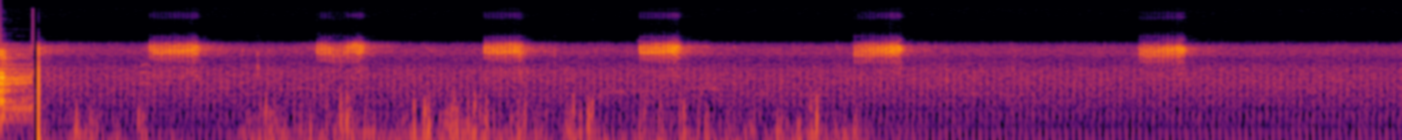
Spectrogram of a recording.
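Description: A bird repeating a short, high call six times, about a second apart, over a low rumble that dies away about halfway through.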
